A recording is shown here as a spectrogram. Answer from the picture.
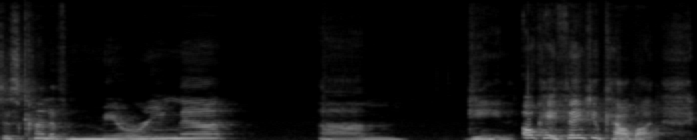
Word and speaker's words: Gein: Geen. Okay, thank you, Calbot. It's spelled Gine, but pronounced Geen.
